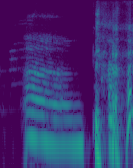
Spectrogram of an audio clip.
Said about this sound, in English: Yeah, I swear to God, it sounded like the cat said, no, I'm not.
